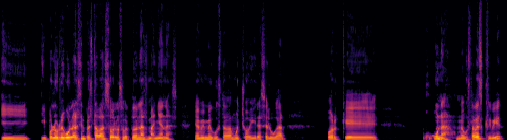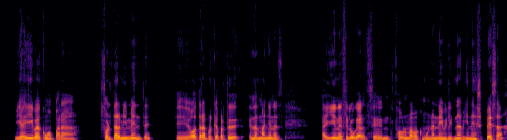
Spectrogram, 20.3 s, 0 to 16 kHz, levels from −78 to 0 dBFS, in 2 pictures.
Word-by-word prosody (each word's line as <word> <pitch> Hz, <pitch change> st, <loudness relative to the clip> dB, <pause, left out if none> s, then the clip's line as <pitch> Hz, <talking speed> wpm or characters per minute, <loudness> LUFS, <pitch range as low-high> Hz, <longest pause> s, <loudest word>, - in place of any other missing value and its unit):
Y 145 Hz, +5 st, -3 dB, 0.2 s
y, 145 Hz, -2 st, -7 dB
por 155 Hz, +2 st, +1 dB
lo 170 Hz, -, +7 dB
regular, 180 Hz, +4 st, +7 dB
siempre 205 Hz, 0 st, -1 dB
estaba 190 Hz, -1 st, +3 dB
solo, 185 Hz, 0 st, +2 dB
sobre 160 Hz, -2 st, -3 dB
todo 175 Hz, +3 st, +2 dB
en 180 Hz, -, +1 dB
las 165 Hz, -3 st, +2 dB
mañanas. 135 Hz, +1 st, -2 dB, 0.3 s
Y 135 Hz, -, -3 dB
a 135 Hz, -, +2 dB
mí 150 Hz, -, +1 dB
me 170 Hz, +1 st, +1 dB
gustaba 140 Hz, 0 st, -2 dB
mucho 145 Hz, 0 st, -4 dB
ir 140 Hz, 0 st, -4 dB
a -, -, -2 dB
ese 140 Hz, +1 st, -4 dB
lugar 125 Hz, +6 st, -3 dB, 0.8 s
porque, 125 Hz, -2 st, -1 dB, 1.1 s
una, 210 Hz, -7 st, +2 dB
me -, -, -4 dB
gustaba 145 Hz, +10 st, +3 dB
escribir 215 Hz, +1 st, -3 dB, 0.3 s
y 135 Hz, -3 st, -2 dB
ahí 130 Hz, +2 st, +2 dB
iba 155 Hz, +1 st, +4 dB
como 125 Hz, -5 st, -2 dB
para 120 Hz, -1 st, -6 dB, 0.4 s
soltar 130 Hz, +6 st, +2 dB
mi 160 Hz, -1 st, +3 dB
mente. 165 Hz, -, -1 dB, 0.5 s
Eh, 125 Hz, 0 st, -5 dB
otra, 185 Hz, +11 st, +3 dB
porque 135 Hz, -, -3 dB
aparte, 145 Hz, +2 st, -1 dB
en 135 Hz, -, -3 dB
las 130 Hz, -, +1 dB
mañanas, 140 Hz, +9 st, -1 dB, 0.8 s
ahí 140 Hz, +3 st, -2 dB
en 160 Hz, -, +3 dB
ese 170 Hz, +2 st, -1 dB
lugar, 140 Hz, +4 st, +2 dB
se 130 Hz, -9 st, -4 dB, 0.2 s
formaba 140 Hz, +5 st, -1 dB
como 145 Hz, -3 st, -6 dB
una 160 Hz, +3 st, -2 dB
neblina 135 Hz, +3 st, 0 dB
bien 160 Hz, +4 st, -2 dB
espesa 180 Hz, +4 st, 0 dB
145 Hz, 160 wpm, -23 LUFS, 135-170 Hz, 1.1 s, lo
